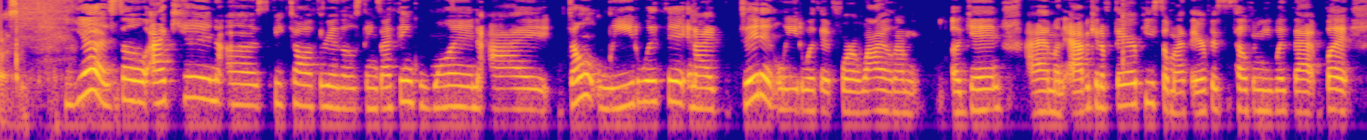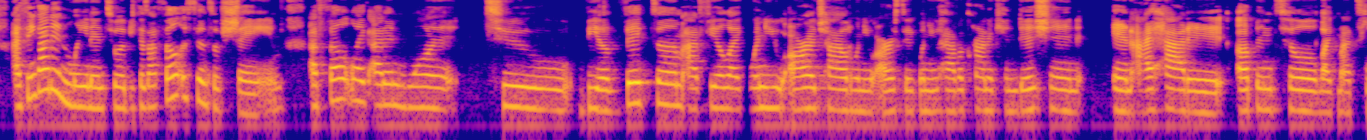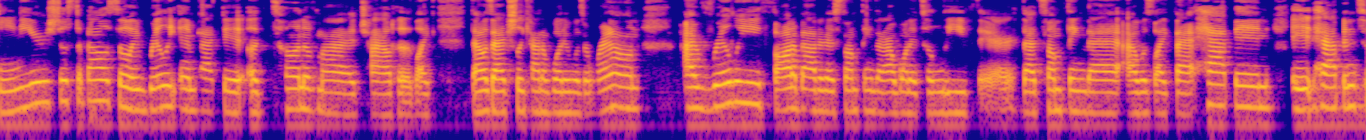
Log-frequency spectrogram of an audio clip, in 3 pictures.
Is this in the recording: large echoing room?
no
